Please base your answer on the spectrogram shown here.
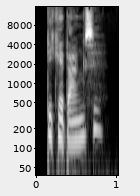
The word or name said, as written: dekadence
